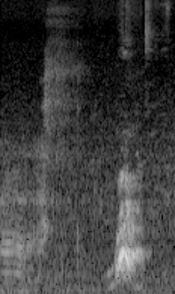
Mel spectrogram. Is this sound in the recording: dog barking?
yes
